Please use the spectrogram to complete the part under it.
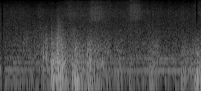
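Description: Steady rain hiss with a low rumble of thunder swelling in the middle, continuous and moderately loud, with no talking, in the video game Terra Nil.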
